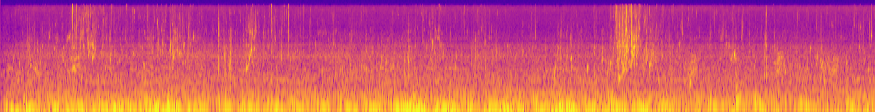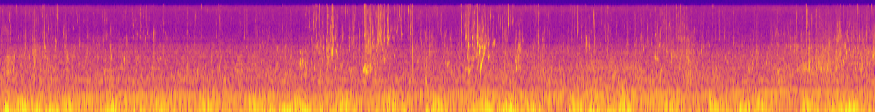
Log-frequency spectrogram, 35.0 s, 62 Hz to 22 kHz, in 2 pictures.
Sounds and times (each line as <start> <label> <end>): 0.0 Waves 35.0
